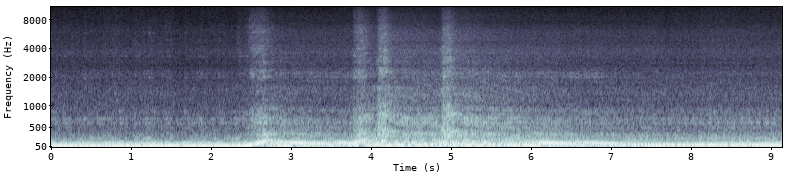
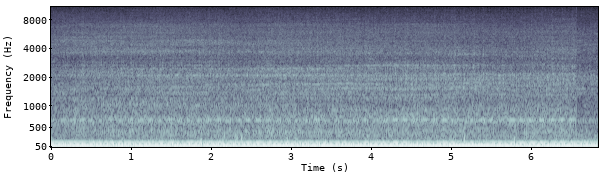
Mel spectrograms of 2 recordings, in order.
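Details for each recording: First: Ford Foxbody Mustang with BBK headers, just back from a shop after H-pipe exhaust leaks were fixed; deep, airy, not-obnoxious exhaust with a few quick blips rising and settling smoothly, no ticking or puffing, exhaust now sealed; normal exhaust note. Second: Ford Foxbody Mustang with BBK headers, just back from a shop after H-pipe exhaust leaks were fixed; steady even low rumble at constant speed but sitting a touch fast, owner says it wants to idle a little high today; high idle.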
